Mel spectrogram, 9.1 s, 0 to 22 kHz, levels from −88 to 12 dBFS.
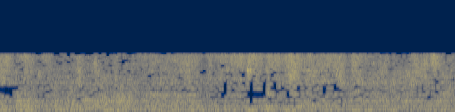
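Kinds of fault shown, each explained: MP3 compression: The audio has nothing above 3 kHz for its whole length, so it sounds dull and boxed-in, with a heavy watery, swirling texture and smeared attacks as faint spectral detail flickers in and out from frame to frame. This points to an MP3 encoder starved of bits, likely running at a very low rate near 8 kbps, where it cuts off the treble and drops weak frequency lines to fit its budget.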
